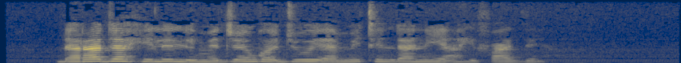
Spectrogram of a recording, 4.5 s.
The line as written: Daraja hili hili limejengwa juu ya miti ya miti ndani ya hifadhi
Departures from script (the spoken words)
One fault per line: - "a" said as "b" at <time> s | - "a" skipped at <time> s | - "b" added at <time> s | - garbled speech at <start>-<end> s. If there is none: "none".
- "hili" skipped at 1.1 s
- "ya miti" skipped at 2.6 s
